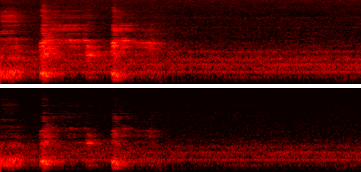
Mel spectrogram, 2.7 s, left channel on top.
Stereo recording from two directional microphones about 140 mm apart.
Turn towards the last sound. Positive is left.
turn(degrees=-10)  # may be behind; listen again after turning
